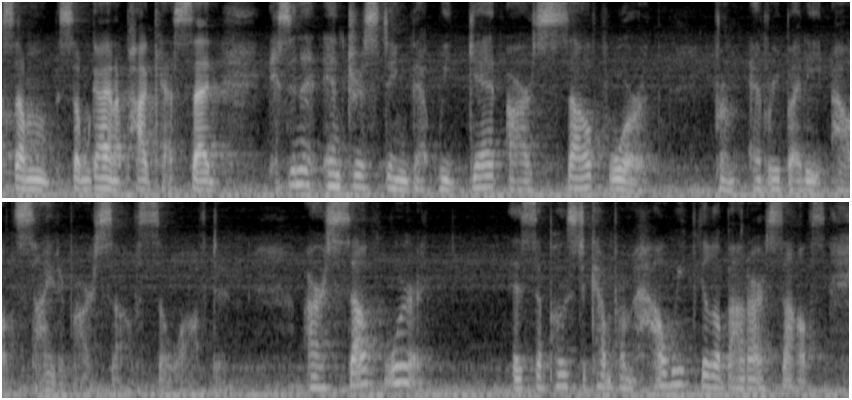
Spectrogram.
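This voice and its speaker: Music plays in the background and the room echo is audible as the speech moves at a fairly quick pace. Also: woman. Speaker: recovering alcoholic vlogger. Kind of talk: personal testimony. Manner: animated.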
